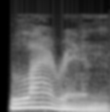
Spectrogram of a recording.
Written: larine

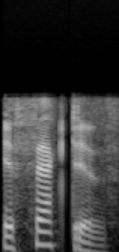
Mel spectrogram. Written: effective

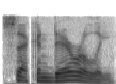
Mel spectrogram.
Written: secondarily

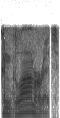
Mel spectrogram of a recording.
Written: conglomerate

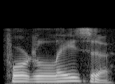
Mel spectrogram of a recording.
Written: Fortaleza

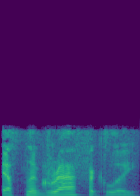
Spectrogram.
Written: ethnographically

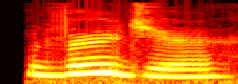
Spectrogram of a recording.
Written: virger

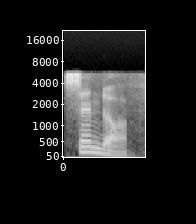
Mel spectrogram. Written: send-off

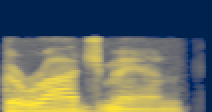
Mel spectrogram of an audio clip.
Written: garageman

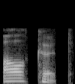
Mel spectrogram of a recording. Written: Alcott

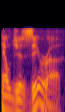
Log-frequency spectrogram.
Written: El Gezira

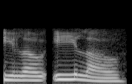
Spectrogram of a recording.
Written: Iloilo

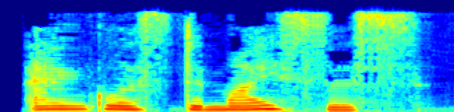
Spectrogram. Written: anchylostomiasis

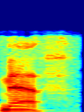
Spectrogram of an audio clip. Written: meth

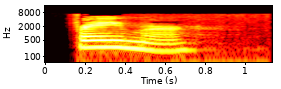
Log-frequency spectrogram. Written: framer

